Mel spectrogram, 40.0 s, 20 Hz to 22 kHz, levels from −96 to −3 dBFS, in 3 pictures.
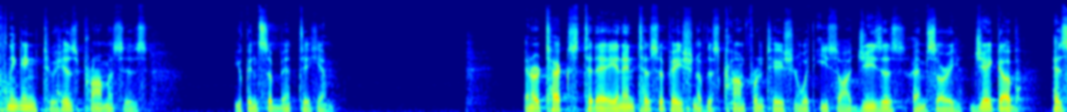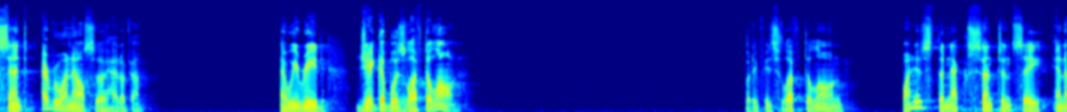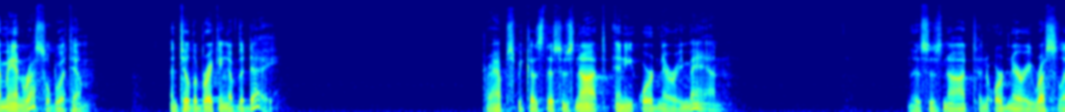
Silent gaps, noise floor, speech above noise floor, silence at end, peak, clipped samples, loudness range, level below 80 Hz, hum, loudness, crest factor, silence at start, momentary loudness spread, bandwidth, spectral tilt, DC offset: none; -84 dBFS; 44 dB; 0 s; -18 dBFS; under 0.1%; 11 LU; -64 dBFS; none; -40 LUFS; 24 dB; 0 s; 13 LU; 19 kHz; -4.5 dB/octave; under 0.1%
